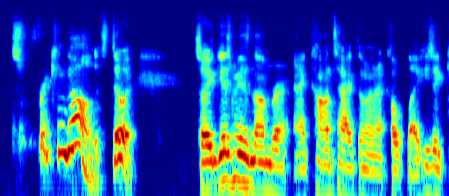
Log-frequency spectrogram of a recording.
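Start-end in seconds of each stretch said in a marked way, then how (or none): 0.1-1.3 high-pitched excited yes, retold; eager agreement. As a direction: re-enact jumping at the offer, pitched way up. Retells his eager yes to the offer.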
